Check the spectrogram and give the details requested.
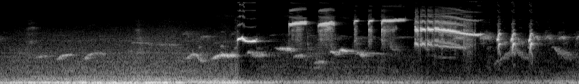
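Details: Orange-headed thrush song used as a lure to stimulate other birds to sing: soft low whistles at first, then loud sharp whistled notes, short slurs and high chips from halfway on, over a steady low hum.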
